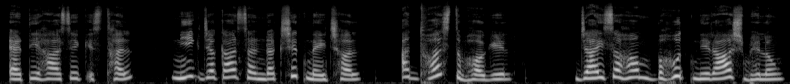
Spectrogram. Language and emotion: Maithili, sad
